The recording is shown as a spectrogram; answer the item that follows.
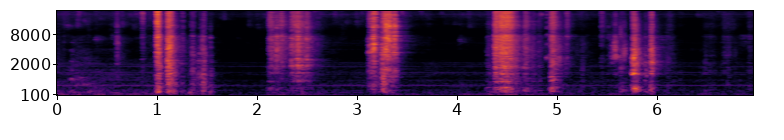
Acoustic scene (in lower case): kitchen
